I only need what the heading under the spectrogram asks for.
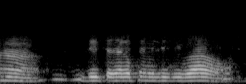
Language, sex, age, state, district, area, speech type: Odia, female, 45-60, Odisha, Angul, rural, conversation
